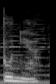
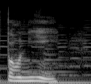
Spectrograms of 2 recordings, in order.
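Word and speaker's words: bonyi: pine araria bid willly has been wrongly accepted and pronounced bua to the blacks it was Boni the I being sounded as an e in English Boni grandfather Andrew Petri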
